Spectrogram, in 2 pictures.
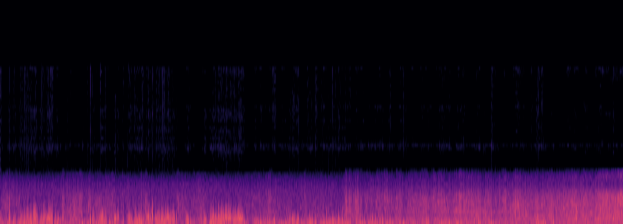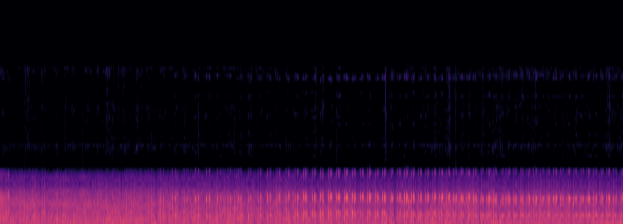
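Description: Water splashes and churns against a boat's hull.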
